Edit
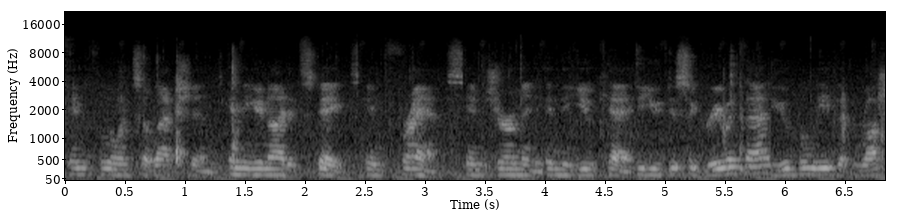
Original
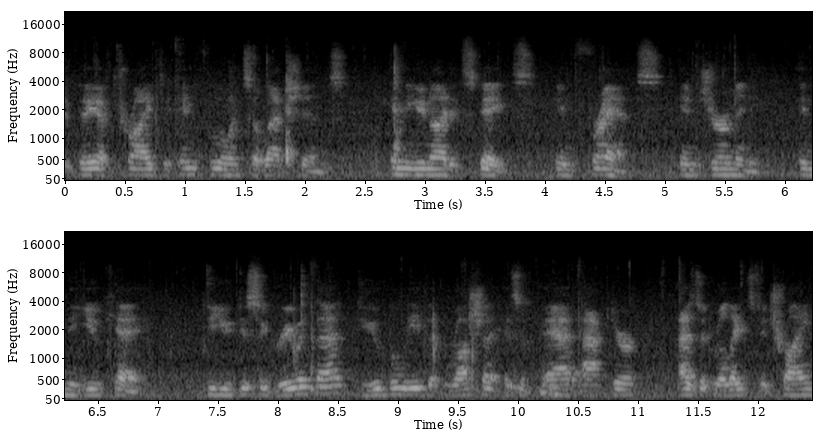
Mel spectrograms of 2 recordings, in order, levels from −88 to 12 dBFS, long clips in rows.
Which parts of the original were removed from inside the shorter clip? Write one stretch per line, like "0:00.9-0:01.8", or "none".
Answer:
0:02.2-0:02.6
0:03.8-0:04.0
0:05.1-0:05.7
0:06.9-0:07.4
0:08.5-0:08.7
